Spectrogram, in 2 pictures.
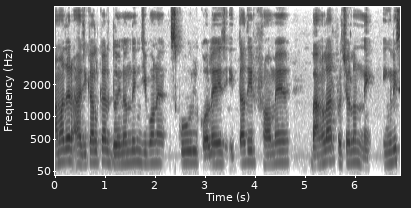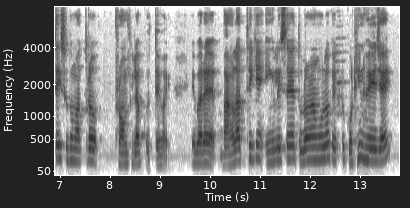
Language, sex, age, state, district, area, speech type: Bengali, male, 18-30, West Bengal, Purulia, urban, spontaneous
